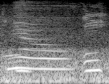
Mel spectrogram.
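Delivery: high-pitched cat meow to lure the kitty; high meow call. Acted. Woman calling a stray cat, high meowing.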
